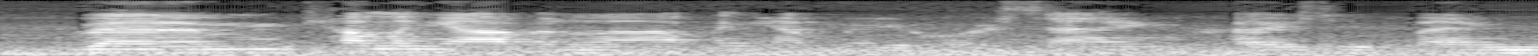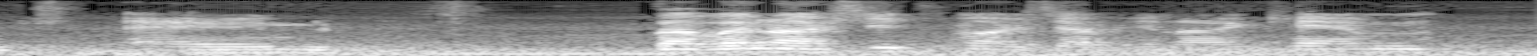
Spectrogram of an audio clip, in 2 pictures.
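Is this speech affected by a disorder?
Yes: cerebral palsy; mild brain injury.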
